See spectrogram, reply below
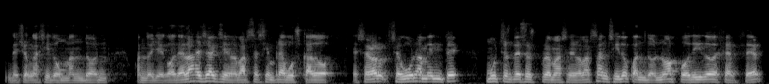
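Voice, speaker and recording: A man with a Spanish accent, a football pundit talking in a measured, thoughtful way on a sports talk show. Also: on the low side, darkish tone. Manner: measured, thoughtful, builds points slowly. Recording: dull lo-fi sound.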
